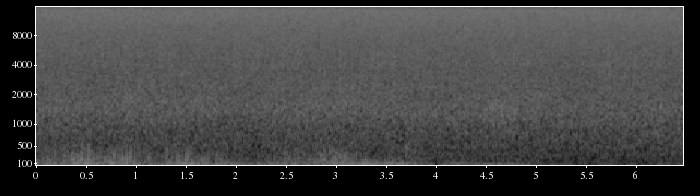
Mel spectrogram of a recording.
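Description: Irregular low wind rumble on a helmet-mounted camera's microphone as a bicycle rolls along a dirt path, easing off about four seconds in to a faint steady hiss.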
